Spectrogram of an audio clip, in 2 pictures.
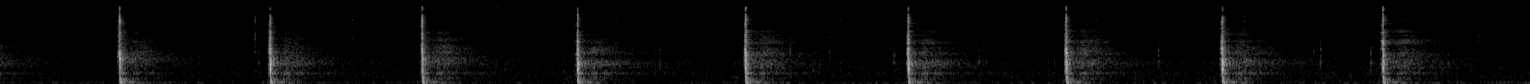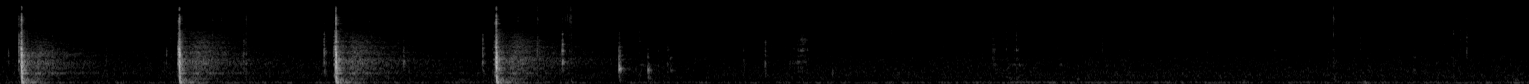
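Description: Axe poll driving a blue plastic felling wedge into the back cut of a standing tree: about thirteen evenly spaced blows roughly a second and a half apart, each ringing briefly. The wedge is being driven to lift the tree over against its lean. The blows stop about twenty seconds in, followed by a few lighter knocks.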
